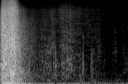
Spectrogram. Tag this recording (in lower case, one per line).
tearing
